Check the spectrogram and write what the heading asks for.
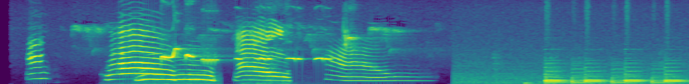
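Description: Cat meows: a short one, then a long drawn-out meow, a quick one, and a meow that falls away. Light plucked-string music with a steady beat starts near the end.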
